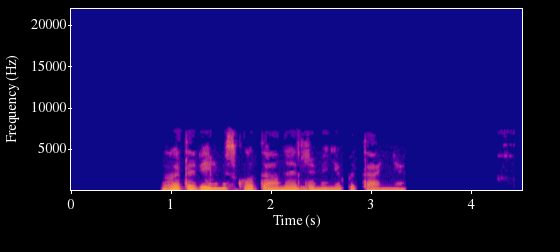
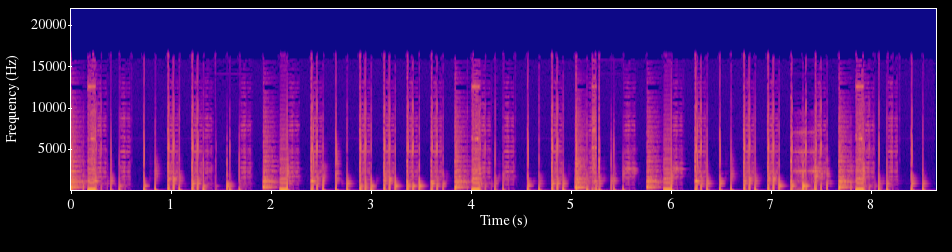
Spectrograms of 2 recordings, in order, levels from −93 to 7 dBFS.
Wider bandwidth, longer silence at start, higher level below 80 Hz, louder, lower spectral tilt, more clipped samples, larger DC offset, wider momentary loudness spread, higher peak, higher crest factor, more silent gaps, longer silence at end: second, 7.4 kHz vs 17 kHz; first, 0.9 s vs 0 s; second, -66 dBFS vs -32 dBFS; about the same, -25 LUFS vs -26 LUFS; first, -7.5 dB/octave vs -4 dB/octave; neither; neither; first, 11 LU vs 8 LU; second, -8 dBFS vs 0 dBFS; second, 18 dB vs 24 dB; first, 2.73-2.77 s, 2.87-2.91 s vs none; first, 1.15 s vs 0.1 s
